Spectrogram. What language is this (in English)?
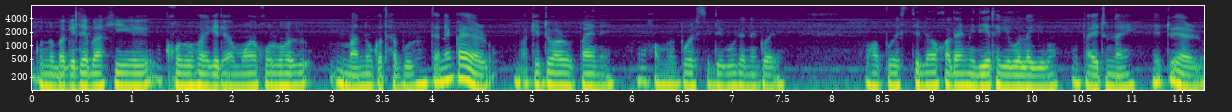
Assamese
